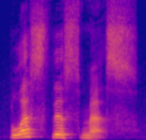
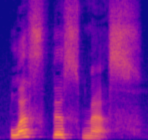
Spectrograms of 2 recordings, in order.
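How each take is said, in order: Both takes have the same delivery.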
